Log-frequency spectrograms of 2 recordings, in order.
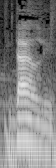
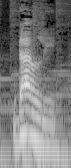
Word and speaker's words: Dudley: Dudley. – Es lógico. – Todos los terminados en L-E-I es Foxley. Dudley. – Y la U se pronuncia como A.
